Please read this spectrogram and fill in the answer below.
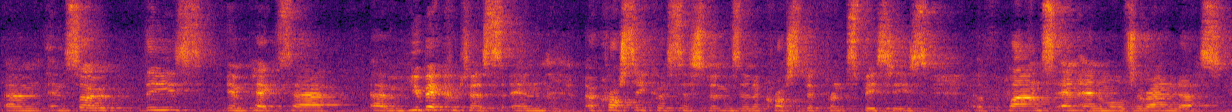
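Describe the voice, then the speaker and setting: A woman professor speaks earnestly from the audience at a mid pitch, with frequent hesitant ums and uhs. She sounds far from the microphone in an echoey hall, with background noise. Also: fairly even intonation, normal speed, few pauses. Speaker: professor and researcher. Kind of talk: conference question from the floor.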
